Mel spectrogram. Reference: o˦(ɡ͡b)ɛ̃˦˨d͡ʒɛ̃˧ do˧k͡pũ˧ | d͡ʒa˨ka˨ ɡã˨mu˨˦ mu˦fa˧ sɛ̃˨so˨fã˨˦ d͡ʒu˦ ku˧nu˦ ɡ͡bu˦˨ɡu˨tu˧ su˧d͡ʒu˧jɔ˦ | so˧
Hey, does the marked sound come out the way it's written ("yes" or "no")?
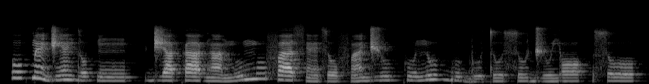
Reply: no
